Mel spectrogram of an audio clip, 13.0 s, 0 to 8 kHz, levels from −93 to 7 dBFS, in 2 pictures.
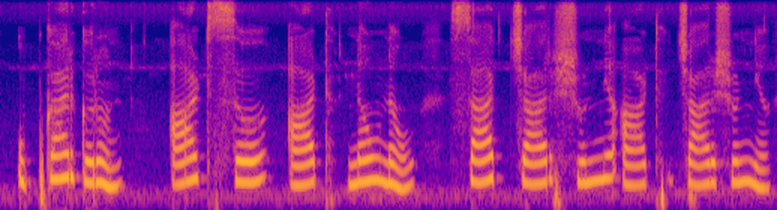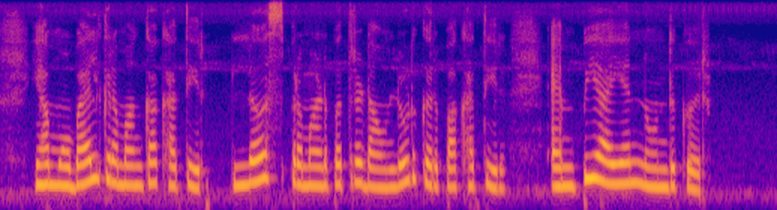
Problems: background sounds at intervals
